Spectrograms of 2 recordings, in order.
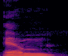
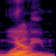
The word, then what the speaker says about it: Mwalim: If you think about it, it's like where I usually tell people is like it's the French moi. Yeah, the way it's pronounced Mwalim.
